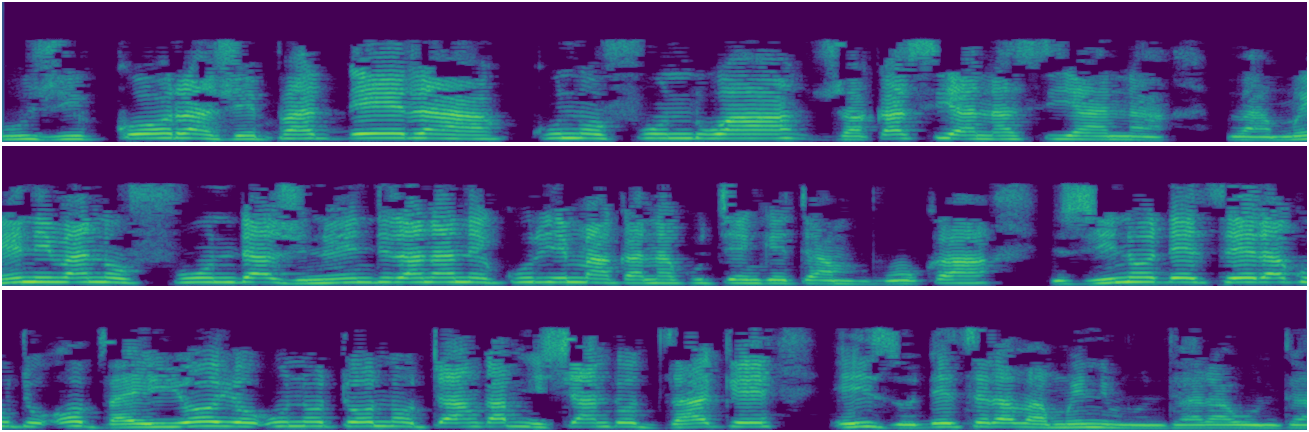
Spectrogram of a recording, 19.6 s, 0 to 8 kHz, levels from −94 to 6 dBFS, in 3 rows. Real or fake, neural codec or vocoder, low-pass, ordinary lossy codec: real; none; 7.2 kHz; MP3, 24 kbps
